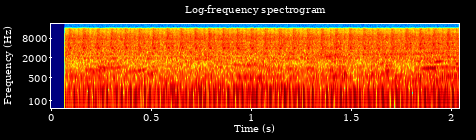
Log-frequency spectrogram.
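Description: A small engine running steadily at idle, a low even hum, with a crowd of people chattering over it.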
